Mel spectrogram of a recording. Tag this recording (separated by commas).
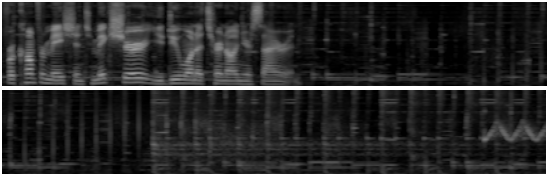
Speech, Music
